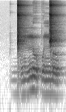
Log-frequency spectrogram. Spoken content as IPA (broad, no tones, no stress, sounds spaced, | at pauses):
ɡ͡ǁ ʊ m n ʊ p ʊ ŋ͡ǁ ʊ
